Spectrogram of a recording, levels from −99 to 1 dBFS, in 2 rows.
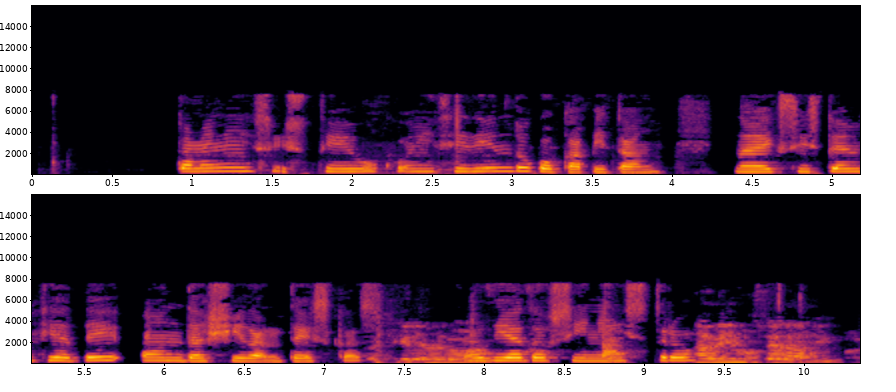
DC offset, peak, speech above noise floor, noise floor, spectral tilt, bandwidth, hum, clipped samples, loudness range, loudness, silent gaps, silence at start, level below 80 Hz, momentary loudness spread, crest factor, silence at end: under 0.1%; -6 dBFS; 58 dB; -81 dBFS; -5 dB/octave; 8 kHz; none; under 0.1%; 2 LU; -24 LUFS; 4.33-4.39 s; 0.9 s; -80 dBFS; 11 LU; 18 dB; 0.15 s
